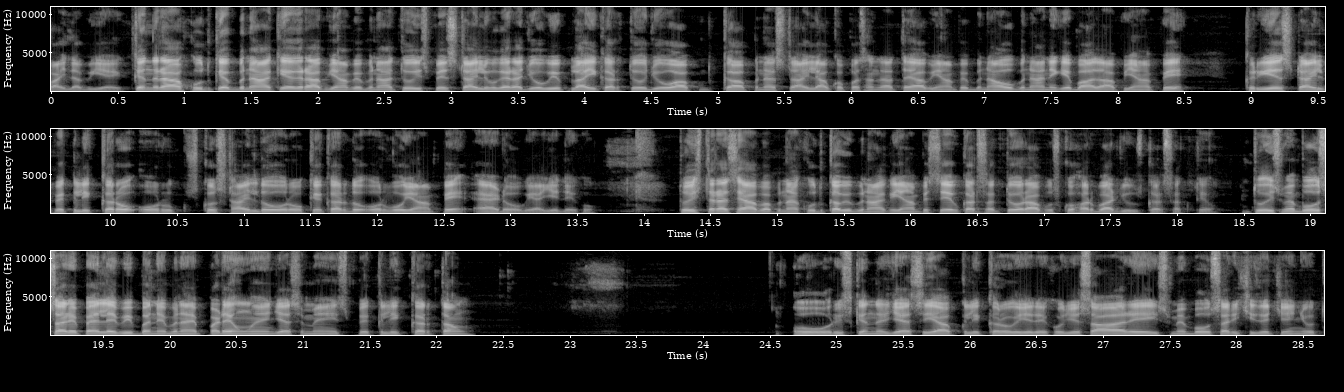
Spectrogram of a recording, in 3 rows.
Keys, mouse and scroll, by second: 0.5 click, 7.7 click, 18.3 click.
